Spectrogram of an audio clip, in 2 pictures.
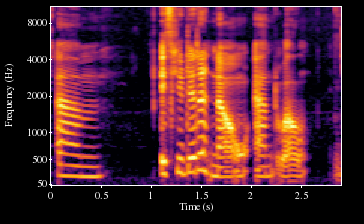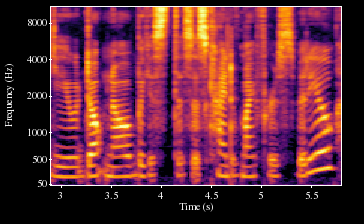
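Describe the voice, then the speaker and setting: A young woman from Sweden with a Swedish accent, talking quietly and self-consciously over her speed drawing, with small nervous laughs. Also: medium pitch, unhurried, gravelly, dry recording. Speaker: art vlogger. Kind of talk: casual voice-over talk during a speed drawing. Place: home room.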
